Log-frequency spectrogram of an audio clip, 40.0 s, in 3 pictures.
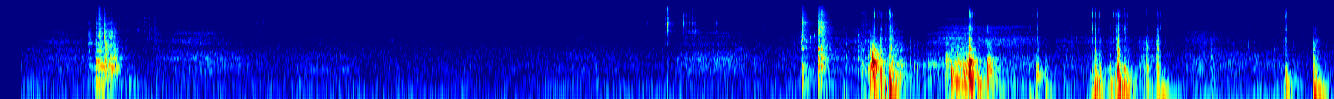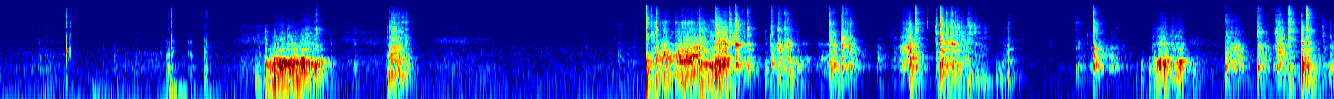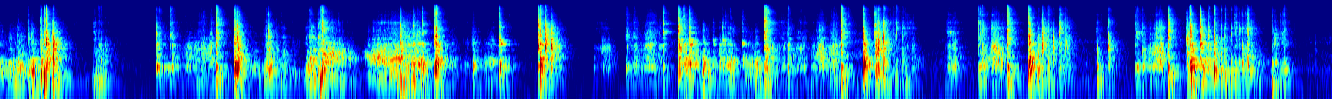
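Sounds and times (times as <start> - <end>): small plastic wheels rolling: 13.8 - 17.6, 19.5 - 39.7.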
